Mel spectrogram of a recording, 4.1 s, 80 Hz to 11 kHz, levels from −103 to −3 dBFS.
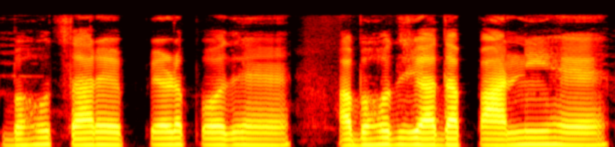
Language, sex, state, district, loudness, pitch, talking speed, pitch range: Hindi, male, Jharkhand, Palamu, -20 LUFS, 135 Hz, 145 wpm, 130-140 Hz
